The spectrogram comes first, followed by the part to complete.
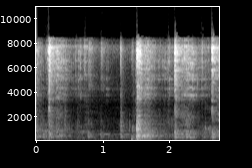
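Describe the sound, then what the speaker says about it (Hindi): Raisins are roasted and stirred in a pan, producing intermittent close metallic scrapes and taps of a spoon against the pan, about four distinct strokes separated by quieter gaps. "तो ऐसे ही हम कुछ देर इनको किशमिश को भी भून लेंगे।"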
